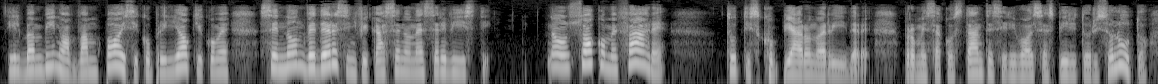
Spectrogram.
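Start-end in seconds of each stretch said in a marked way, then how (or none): 5.5-6.7 slow, high child's voice, lightly acted; embarrassed child. A narrator's reading. Child hides his eyes, confessing slowly in embarrassment. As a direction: admit it slowly in a raised little voice.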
